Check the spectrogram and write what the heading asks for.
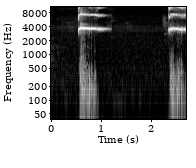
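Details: Pet talking parrot, said to say "mummy" indoors: two pure, steady, high whistled notes with a rough, noisy onset, the first lasting about half a second, the second coming nearly two seconds later.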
